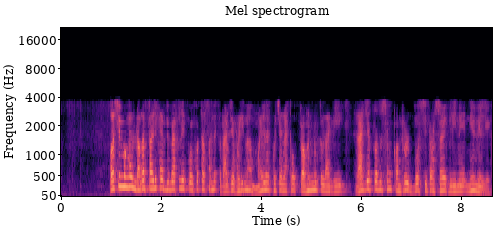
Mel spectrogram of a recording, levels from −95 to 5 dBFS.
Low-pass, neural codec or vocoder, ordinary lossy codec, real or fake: 3.6 kHz; codec, 44.1 kHz, 3.4 kbps, Pupu-Codec; Opus, 64 kbps; fake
